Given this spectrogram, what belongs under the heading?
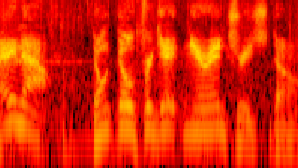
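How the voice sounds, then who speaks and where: A raspy, put-on character voice from a man at a fairly high pitch and moderate pace, over clear background noise. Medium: video game. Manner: blunt, colloquial.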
